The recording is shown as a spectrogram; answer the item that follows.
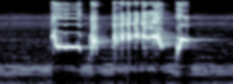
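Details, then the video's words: Orange-headed thrush singing fast as a lure for passive birds: an extended falling whistle, a brief note, a quick sharp chattering trill and a closing rising whistle, with faint steady humming behind. "Anis merah gacor‼️ Pancingan anis merah malas bunyi"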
